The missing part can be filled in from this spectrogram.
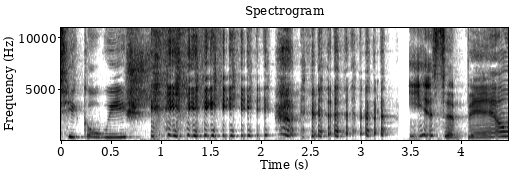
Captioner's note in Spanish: Riéndose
